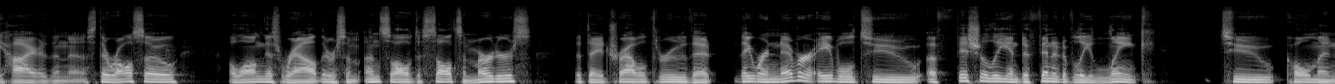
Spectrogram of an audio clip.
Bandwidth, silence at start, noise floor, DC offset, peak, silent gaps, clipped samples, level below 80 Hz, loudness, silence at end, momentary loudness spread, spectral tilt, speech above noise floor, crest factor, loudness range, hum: 15 kHz; 0 s; -62 dBFS; under 0.1%; -4 dBFS; none; under 0.1%; -50 dBFS; -20 LUFS; 0 s; 7 LU; -7 dB/octave; 43 dB; 16 dB; 2 LU; none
